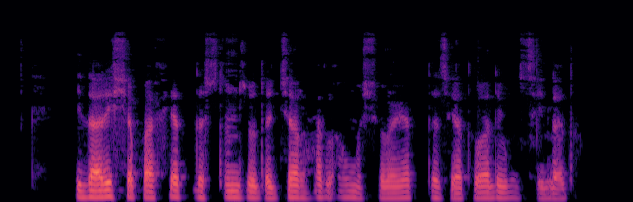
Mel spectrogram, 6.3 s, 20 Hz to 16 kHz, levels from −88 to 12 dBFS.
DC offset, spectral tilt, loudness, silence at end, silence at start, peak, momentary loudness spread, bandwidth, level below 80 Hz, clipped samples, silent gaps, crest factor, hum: under 0.1%; -7.5 dB/octave; -30 LUFS; 0.65 s; 0.8 s; -10 dBFS; 13 LU; 8.8 kHz; -60 dBFS; under 0.1%; 4.20-4.27 s; 20 dB; none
